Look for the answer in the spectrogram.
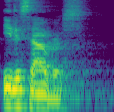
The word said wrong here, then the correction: Idris Elba: Idris Elba? – Albra.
